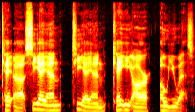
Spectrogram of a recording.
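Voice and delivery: slow letter-by-letter spelling. Shown as a demonstration. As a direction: spell it out slowly. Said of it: "you want me to spell it".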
